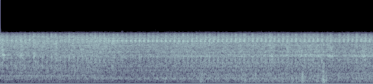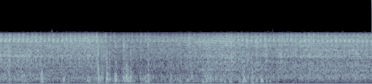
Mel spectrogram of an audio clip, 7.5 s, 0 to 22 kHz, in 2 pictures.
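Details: BMW E36 318is, M44B19 engine, cold start: metallic rattle with some sharper clatters over the idle, and rpm hunting between 1000 and 1500; cause unknown.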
